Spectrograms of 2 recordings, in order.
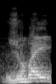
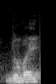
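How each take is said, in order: First: The word begins with a z-like sound. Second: The word begins with a d sound. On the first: "जुबई था" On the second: "दुबई कर लिया"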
